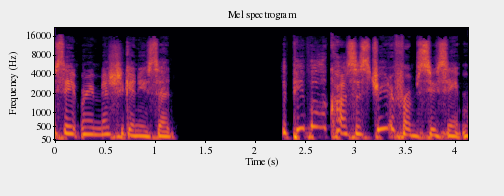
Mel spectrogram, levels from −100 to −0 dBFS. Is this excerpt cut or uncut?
uncut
